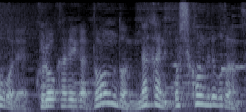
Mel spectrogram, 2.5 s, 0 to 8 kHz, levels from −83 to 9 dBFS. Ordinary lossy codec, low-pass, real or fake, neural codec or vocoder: Opus, 64 kbps; 7.2 kHz; real; none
